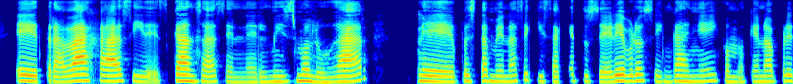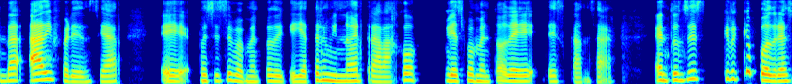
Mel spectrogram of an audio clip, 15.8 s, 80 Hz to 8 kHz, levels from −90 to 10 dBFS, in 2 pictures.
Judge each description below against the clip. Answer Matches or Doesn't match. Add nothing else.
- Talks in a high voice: Matches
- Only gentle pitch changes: Matches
